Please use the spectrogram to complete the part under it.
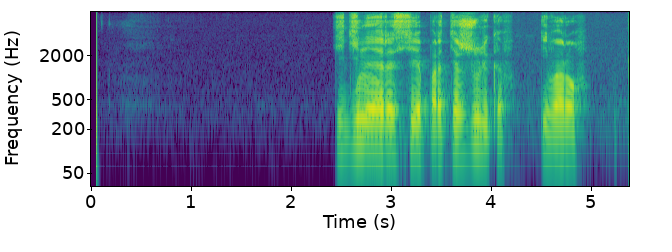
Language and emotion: Russian, angry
